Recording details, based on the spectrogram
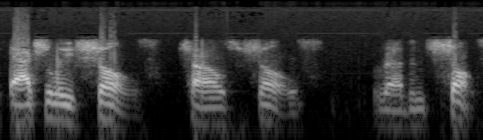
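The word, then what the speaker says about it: Schulz: It's not Charles Schultz. It's Charles Schultz. There's no T in it. In his name. Oh, wow. Yeah, so in this timeline, it's spelled differently. It's actually Schultz, Charles Schultz, rather than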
